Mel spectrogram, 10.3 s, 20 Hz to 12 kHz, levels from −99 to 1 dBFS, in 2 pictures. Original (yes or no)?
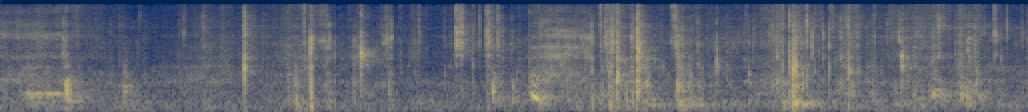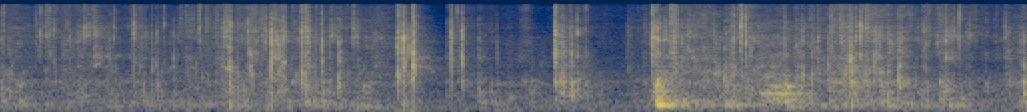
no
